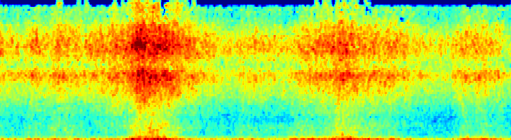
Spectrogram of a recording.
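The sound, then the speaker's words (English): Waves break over a shore in a steady, roaring wash, swelling into two broad surges, with wind noise blowing across the microphone and no voices. “sea cliff and listen to the wind whipping sand over the brush, it sounds just like waves breaking over a shore.”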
